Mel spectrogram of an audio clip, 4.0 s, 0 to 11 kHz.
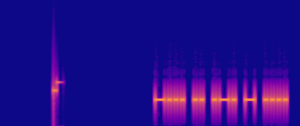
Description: Morse code, heard as a keyed tone, about 28 wpm, 700 Hz. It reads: BIRTH
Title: Five Letter Words - 28wpm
